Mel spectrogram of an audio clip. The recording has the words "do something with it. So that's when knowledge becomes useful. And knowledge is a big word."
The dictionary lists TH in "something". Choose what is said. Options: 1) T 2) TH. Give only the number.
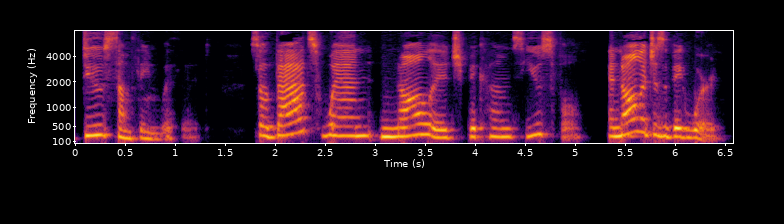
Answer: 2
